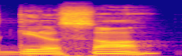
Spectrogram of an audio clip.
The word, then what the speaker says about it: Gilson: But the Haitian pronunciation of my name is Gilson.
